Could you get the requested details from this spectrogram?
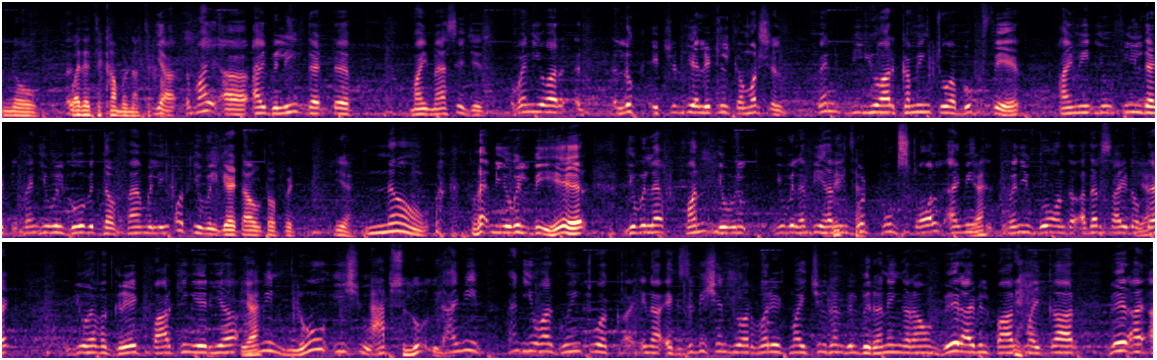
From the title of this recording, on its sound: Live from SIBF 2023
